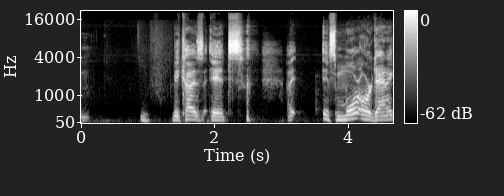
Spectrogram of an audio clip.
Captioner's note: chuckling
